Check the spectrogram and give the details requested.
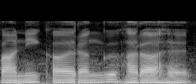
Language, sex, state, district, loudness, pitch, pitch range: Hindi, male, Karnataka, Bangalore, -16 LUFS, 100 Hz, 95-105 Hz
